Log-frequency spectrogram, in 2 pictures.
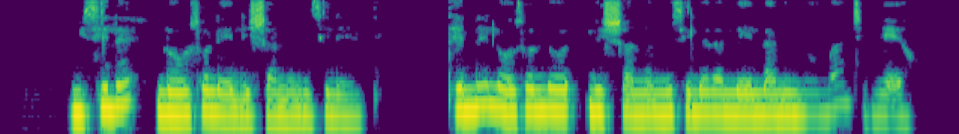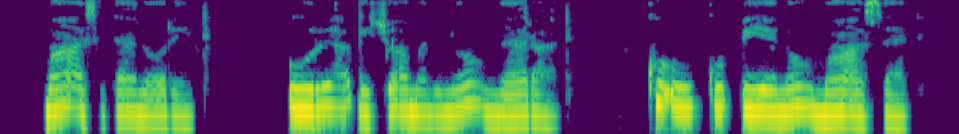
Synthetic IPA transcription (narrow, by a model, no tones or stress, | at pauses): mɪsɪlɛ | lo̞ːsɔle̞ːlːɪʃːɐnːɔmɪsɪleːt̪ɪ̥ | t̪ʰɛnːɛlo̞ːsɔlɪʃːɐnːɔmɪsɪlɛɾɐle̞ːlːɐnɪnoːmɐnt͡ʃɪmɛʔɛhɔ | maːɐsːɪt̪ɐjɐnoːɾeːt̪ɪ̥ | ʔuːrːɪhɐkʼːɪt͡ʃːɔɐmɐlɪnoːmɛɐɾaːt̪ɪ̥ | kʊʔʊkʼʊpʼːɪjɛnoːmaːɐsːɐjɐt̪ɪ̥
